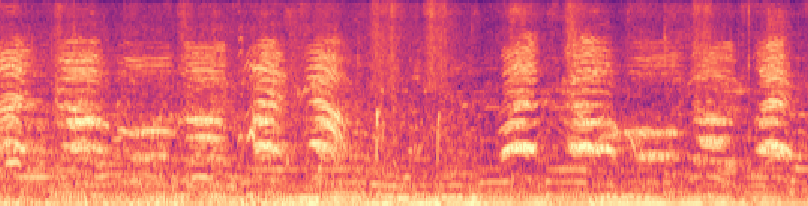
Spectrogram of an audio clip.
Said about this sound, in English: Downtown Bandera, a homecoming parade crosses Main Street. Students cheer and throw candy to kids lining the route.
